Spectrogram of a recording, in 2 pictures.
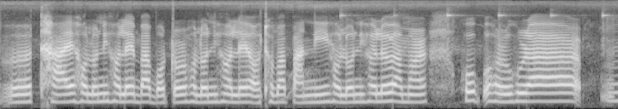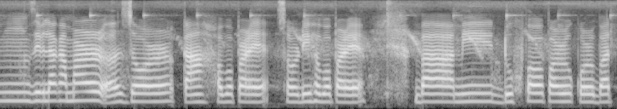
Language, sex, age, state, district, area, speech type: Assamese, female, 18-30, Assam, Charaideo, rural, spontaneous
